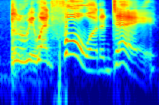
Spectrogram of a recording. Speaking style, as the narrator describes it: John shouted

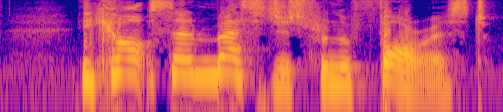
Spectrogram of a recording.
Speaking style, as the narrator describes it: William snapped angrily, as if they all should have known this

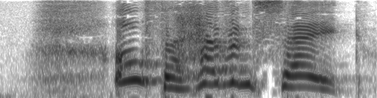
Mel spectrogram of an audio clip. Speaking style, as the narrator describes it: Hermione yelled

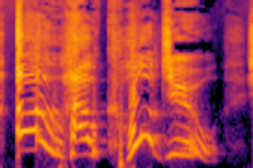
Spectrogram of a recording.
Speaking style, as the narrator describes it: She wailed and began sniffling loudly

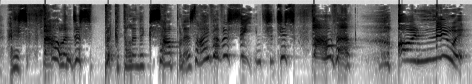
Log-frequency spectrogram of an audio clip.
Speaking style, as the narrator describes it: Timothy shrieked delightedly

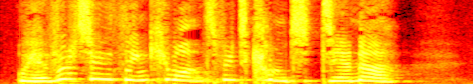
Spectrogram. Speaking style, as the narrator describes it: Beatrice said in a shocked voice

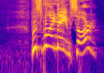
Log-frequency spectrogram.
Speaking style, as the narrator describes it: began shouting again

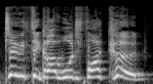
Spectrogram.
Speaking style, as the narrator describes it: William yelled back furiously

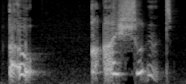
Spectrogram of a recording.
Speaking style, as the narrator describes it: she protested feebly

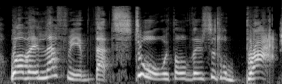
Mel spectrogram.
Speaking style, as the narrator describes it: she finished angrily

